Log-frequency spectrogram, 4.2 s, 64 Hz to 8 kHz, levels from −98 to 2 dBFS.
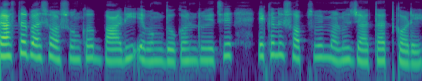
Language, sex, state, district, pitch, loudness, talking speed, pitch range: Bengali, female, Jharkhand, Jamtara, 240 Hz, -28 LUFS, 170 wpm, 215-280 Hz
